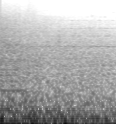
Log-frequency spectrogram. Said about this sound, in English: All Wayne remembered was the entire world violently lurching to one side and his seatbelt suddenly digging painfully into his chest and stomach. The world outside the car roared, screeched, cracked, and then was silent.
